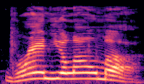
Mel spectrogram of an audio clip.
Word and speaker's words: granuloma: And if you look at the word granuloma, kind of sounds like granola.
